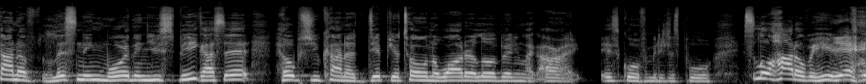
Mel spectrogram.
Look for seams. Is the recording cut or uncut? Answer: cut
